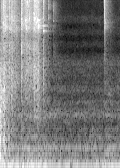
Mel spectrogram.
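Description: A metal disc-link necklace jingling as it is pulled out of a small plastic zip bag, with light plastic crinkling, for about the first second.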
